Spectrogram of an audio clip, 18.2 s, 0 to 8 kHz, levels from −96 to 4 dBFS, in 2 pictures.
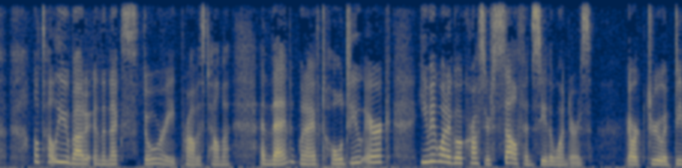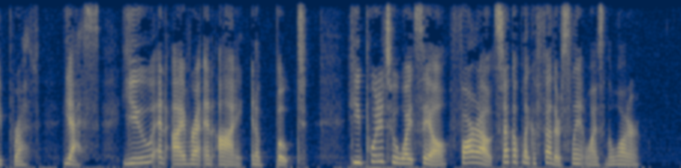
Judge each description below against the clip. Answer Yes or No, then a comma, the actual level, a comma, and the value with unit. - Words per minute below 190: No, average, 200 wpm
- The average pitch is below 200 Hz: No, high, 210 Hz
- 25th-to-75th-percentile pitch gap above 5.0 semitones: Yes, wide, 5.6 semitones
